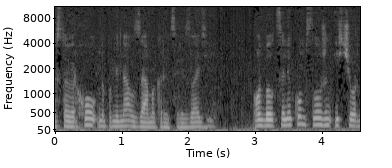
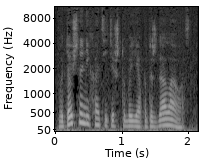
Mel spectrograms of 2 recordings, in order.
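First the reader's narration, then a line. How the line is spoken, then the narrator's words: Plain question, mother. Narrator (Russian): спросила мама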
